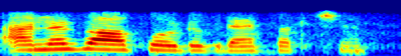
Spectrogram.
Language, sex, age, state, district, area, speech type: Kashmiri, female, 18-30, Jammu and Kashmir, Budgam, rural, conversation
